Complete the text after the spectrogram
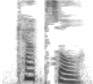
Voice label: "Capsule", English

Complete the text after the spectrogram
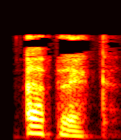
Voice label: "Epic", English

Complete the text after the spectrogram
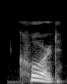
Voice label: "Cord", English

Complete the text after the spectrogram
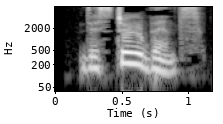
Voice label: "Disturbance", English

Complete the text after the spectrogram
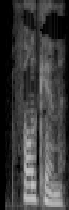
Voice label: "Falcon", English

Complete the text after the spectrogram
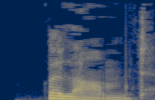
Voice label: "Alarmed", English

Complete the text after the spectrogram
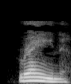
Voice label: "Rain", English

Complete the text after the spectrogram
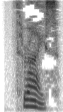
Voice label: "Thrice", English

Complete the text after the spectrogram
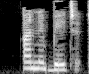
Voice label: "Unabated", English

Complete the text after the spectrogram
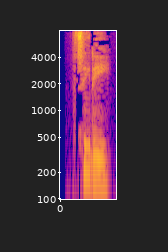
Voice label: "Seedy", English

